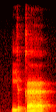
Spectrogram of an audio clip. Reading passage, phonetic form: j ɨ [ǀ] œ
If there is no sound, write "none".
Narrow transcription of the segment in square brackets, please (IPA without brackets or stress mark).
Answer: k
